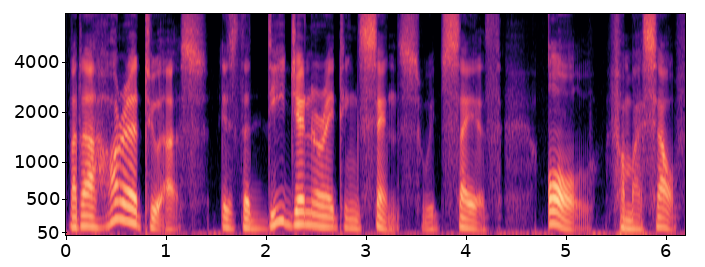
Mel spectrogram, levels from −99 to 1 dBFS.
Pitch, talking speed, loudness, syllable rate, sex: 125 Hz, 135 wpm, -19 LUFS, 3.8 syllables/s, male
